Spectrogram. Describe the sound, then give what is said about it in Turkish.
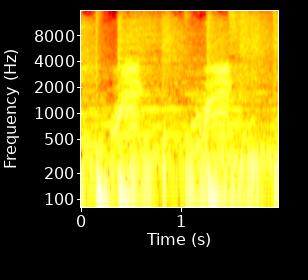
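Two nasal, duck-like quacks made by a human voice imitating farm ducks in a song, spaced about a second apart, fairly loud over a steady musical backing. “Çiftliğinde ördekleri var”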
